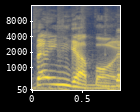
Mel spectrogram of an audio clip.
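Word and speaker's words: Vengaboys: Ce qu'il faut savoir, c'est le V dans le nom du groupe de Benga Boys se prononce comme un B. – Benga Boys.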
